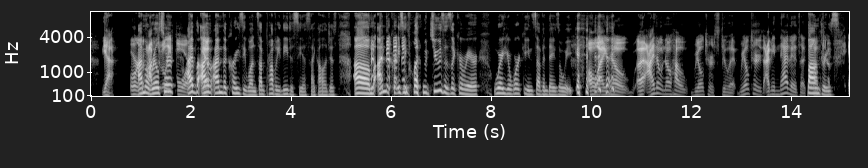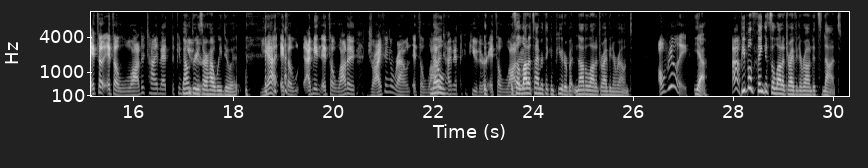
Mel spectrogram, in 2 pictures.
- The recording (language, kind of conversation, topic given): English, unstructured, How do you keep yourself motivated to learn and succeed in school?
- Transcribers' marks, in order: laugh; laughing while speaking: "one"; laugh; laugh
